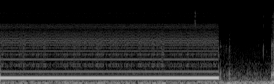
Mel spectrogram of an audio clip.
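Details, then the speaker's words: A steady low 300 Hz pure tone lasting about two seconds, then stopping, played during a simulated audiologist hearing exam in a comedy skit: audiometry pure tone. "you're going to hear a series of tones different frequency that makes sense I'm just going to see if you can hear them first and then how well you can distinguish between the different tones"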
